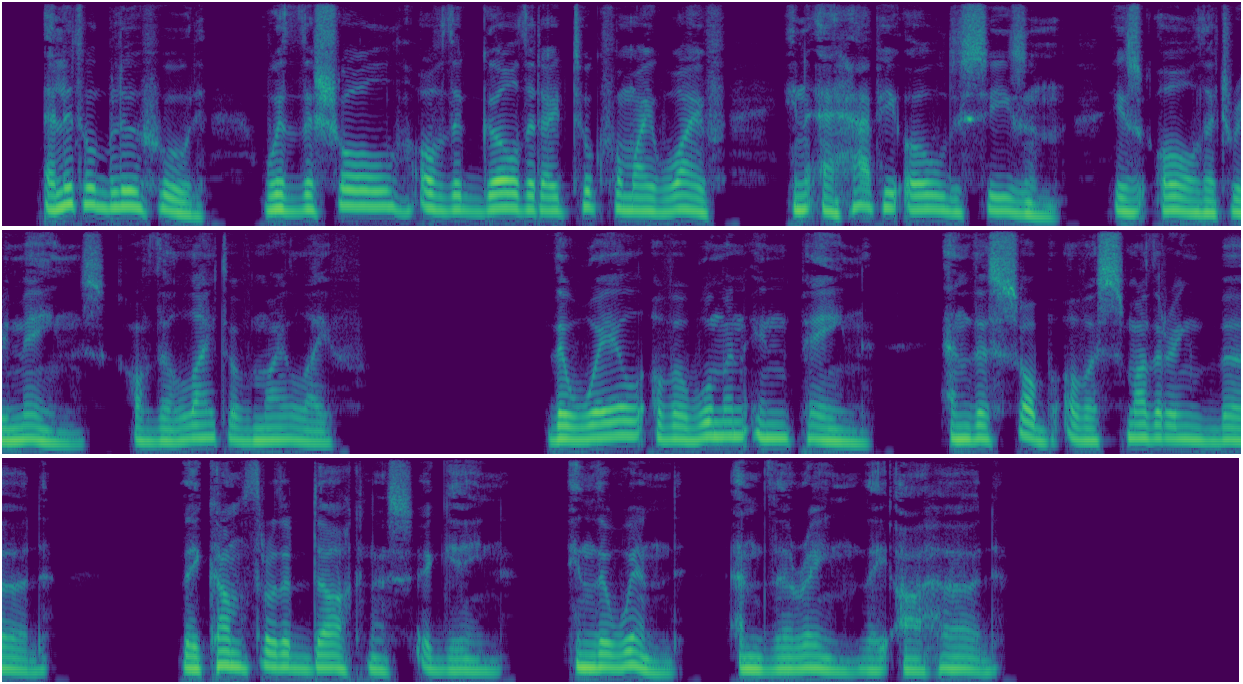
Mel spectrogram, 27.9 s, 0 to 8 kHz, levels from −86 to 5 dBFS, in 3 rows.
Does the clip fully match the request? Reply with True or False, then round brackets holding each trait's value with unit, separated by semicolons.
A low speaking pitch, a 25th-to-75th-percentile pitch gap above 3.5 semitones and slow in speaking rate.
True (125 Hz; 4.1 semitones; 130 wpm)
